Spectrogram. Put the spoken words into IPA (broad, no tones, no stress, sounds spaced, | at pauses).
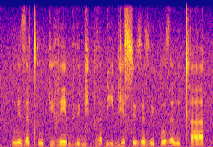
l ɨ ð ɐ tʼ u pʲ u β e bʱ ʉ bʲ ɐ bʱ ɐ ɓ i bʲ ɐ s ʉ ð ɵ ð ʉ p o ð ɐ w ɨ kʰ a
